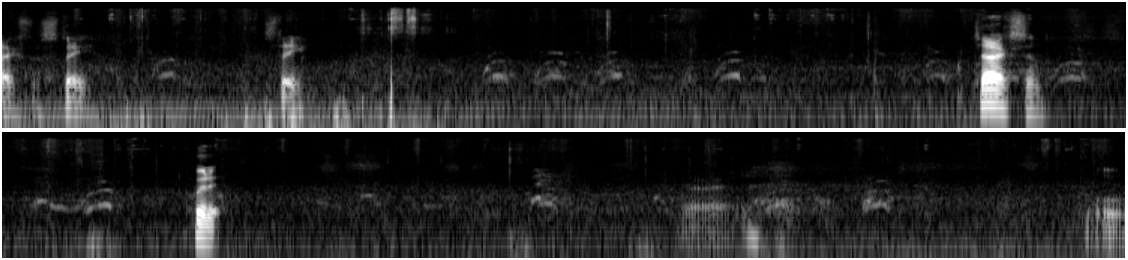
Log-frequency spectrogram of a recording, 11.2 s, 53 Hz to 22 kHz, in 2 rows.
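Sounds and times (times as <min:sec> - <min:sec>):
speech: 0:00.0 - 0:00.6, 0:01.3 - 0:02.0, 0:04.8 - 0:05.3, 0:06.6 - 0:06.8
small dogs yipping: 0:00.6 - 0:06.5, 0:07.2 - 0:10.9.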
